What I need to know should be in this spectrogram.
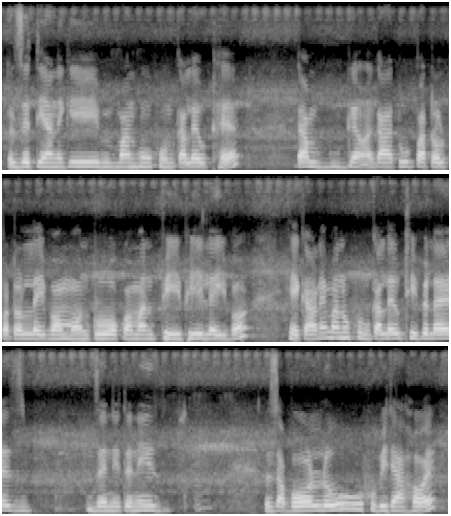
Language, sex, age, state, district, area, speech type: Assamese, female, 45-60, Assam, Golaghat, rural, spontaneous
